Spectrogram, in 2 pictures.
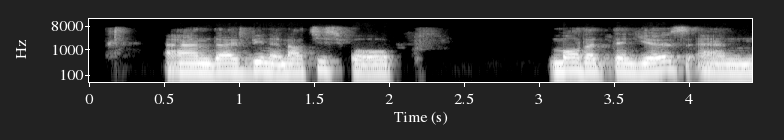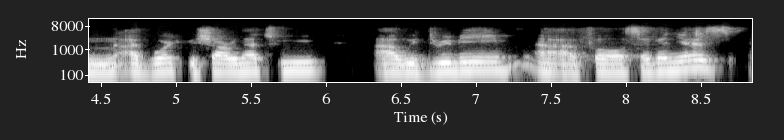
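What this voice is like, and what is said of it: Strong French accent in English. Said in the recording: “as you can tell by the outrageous accent, I'm from France”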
